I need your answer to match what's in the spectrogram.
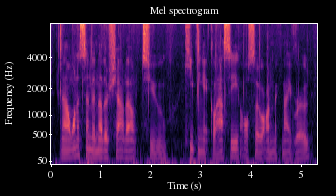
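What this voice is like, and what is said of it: Droning, flat voice. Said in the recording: “my voice is kind of sounding droning”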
